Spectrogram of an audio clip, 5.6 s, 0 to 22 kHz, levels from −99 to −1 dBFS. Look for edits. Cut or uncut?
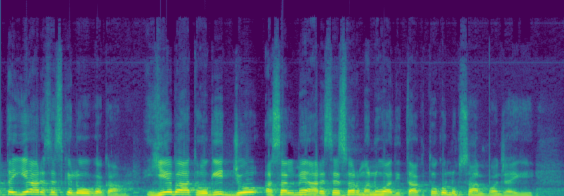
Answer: cut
